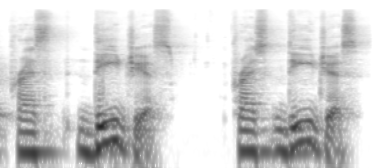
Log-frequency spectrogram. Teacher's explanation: 这里边的 t 呢，我们读的是浊音的，所以是 prestigious，prestigious 这样的一个声音。还有一点啊，也要提醒说一下，结尾的时候不许发儿化音，您不能读 prestigious，不对，prestigious，prestigious 就对了。这单词英英解释是这样的，您参照讲义来看。A prestigious situation, job, or activity is respected and admired by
